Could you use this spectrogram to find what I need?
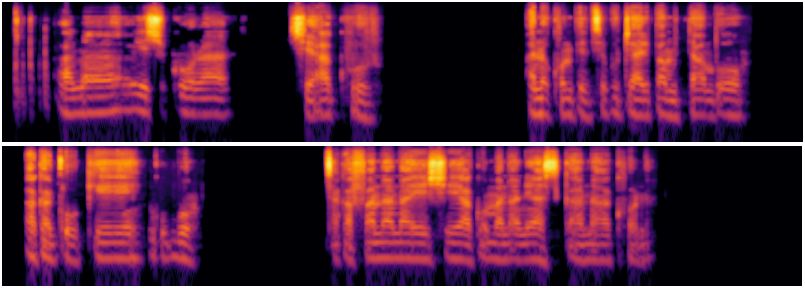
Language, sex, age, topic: Ndau, male, 36-49, education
